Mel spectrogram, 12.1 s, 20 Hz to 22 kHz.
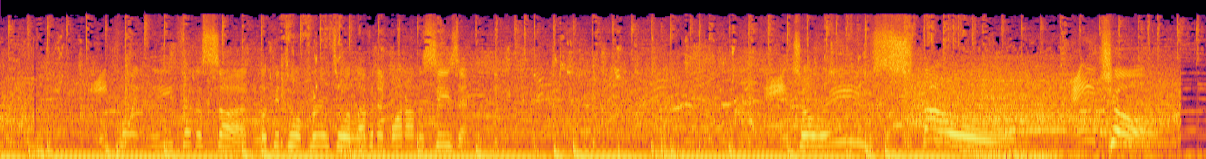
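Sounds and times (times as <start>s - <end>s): arena noise: 0.0s - 11.8s
broadcast voices: 0.8s - 11.7s.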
